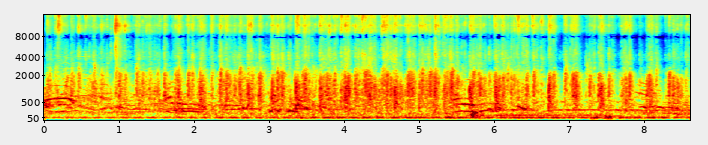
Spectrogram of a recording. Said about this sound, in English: Somebody give the Lord a hand clap.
